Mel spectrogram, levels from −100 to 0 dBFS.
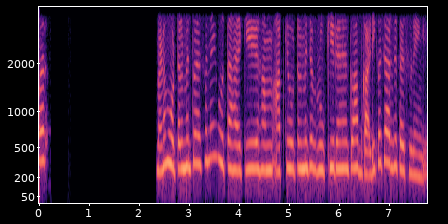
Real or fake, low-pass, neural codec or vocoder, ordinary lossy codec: real; 3.6 kHz; none; none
